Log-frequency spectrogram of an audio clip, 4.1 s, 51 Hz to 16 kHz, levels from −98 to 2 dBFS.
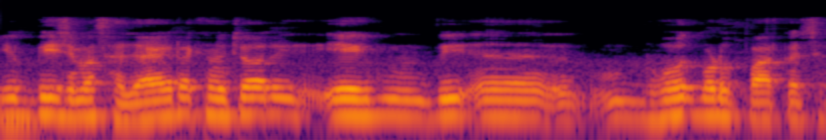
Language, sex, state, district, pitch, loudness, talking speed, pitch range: Garhwali, male, Uttarakhand, Tehri Garhwal, 135 Hz, -28 LUFS, 205 wpm, 130-140 Hz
